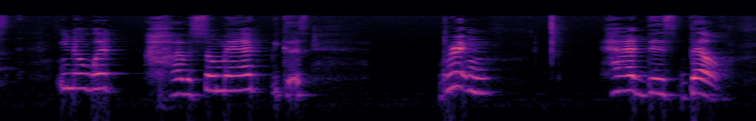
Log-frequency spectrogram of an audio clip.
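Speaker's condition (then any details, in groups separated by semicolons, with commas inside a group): Cerebral palsy; from birth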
